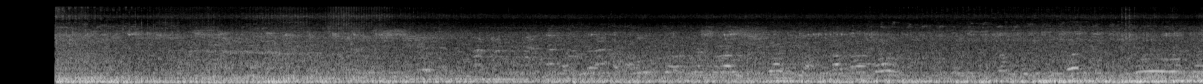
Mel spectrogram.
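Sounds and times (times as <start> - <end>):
scooters and cars passing: 0.6 - 12.0.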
